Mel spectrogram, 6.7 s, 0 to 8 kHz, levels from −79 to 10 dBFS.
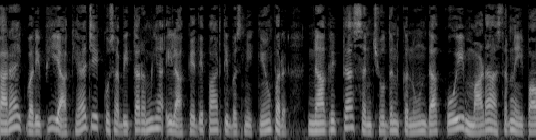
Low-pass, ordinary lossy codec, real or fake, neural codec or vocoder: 7.2 kHz; none; real; none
